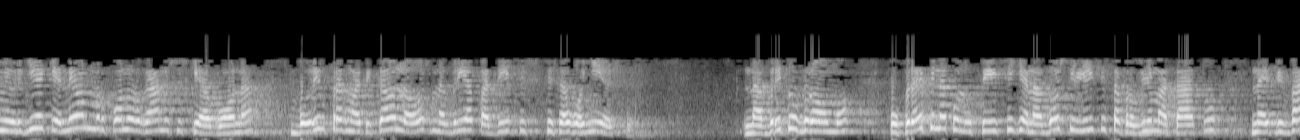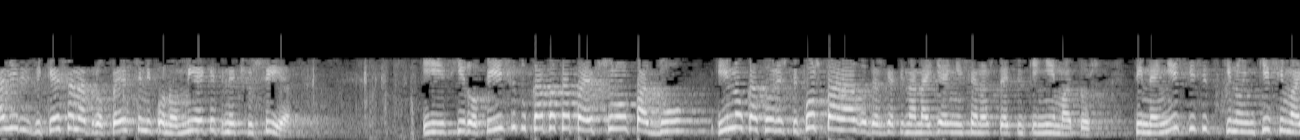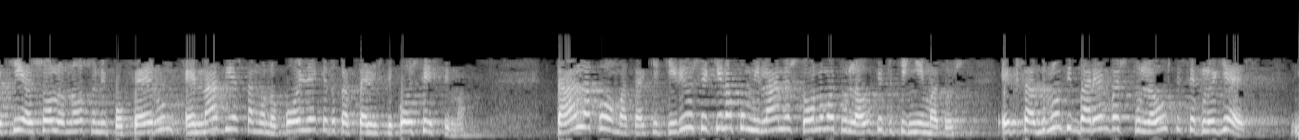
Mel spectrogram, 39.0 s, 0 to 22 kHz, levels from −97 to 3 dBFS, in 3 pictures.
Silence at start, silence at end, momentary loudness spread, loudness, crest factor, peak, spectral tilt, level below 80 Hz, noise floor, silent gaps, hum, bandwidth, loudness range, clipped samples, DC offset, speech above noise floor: 0 s; 0 s; 7 LU; -12 LUFS; 12 dB; 0 dBFS; -7 dB/octave; -56 dBFS; -44 dBFS; none; none; 4 kHz; 2 LU; under 0.1%; under 0.1%; 32 dB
